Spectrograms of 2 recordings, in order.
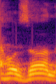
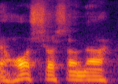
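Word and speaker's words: Hoshana: A gente não fala Rosana, mas não é Rosana, é Rocha Chaná. E aí foi se traduzindo, se traduzindo, virou Rosana. O Rocha Chaná quer dizer salve.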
